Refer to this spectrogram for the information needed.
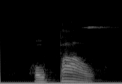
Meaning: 1. opal (a mineral consisting, like quartz, of silica, but inferior to quartz in hardness and specific gravity) 2. opal, a stone made of the above mineral
- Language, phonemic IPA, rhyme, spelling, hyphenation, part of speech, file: Dutch, /ɔˈpaːl/, -aːl, opaal, opaal, noun, Nl-opaal.ogg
